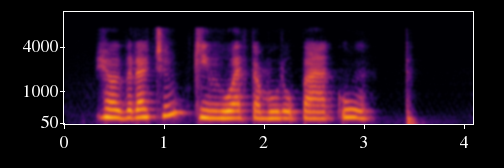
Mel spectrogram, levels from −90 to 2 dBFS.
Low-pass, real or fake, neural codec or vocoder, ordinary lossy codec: 7.2 kHz; fake; codec, 16 kHz, 0.5 kbps, FunCodec, trained on Chinese and English, 25 frames a second; AAC, 48 kbps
